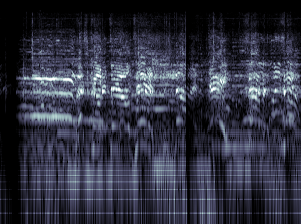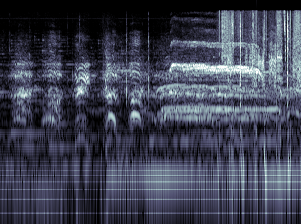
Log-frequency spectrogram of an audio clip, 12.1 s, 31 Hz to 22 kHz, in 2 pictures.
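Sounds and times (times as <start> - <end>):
crowd whooping and cheering: 0.3 - 2.1, 8.1 - 12.0
loud music with bass notes: 1.0 - 12.0.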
